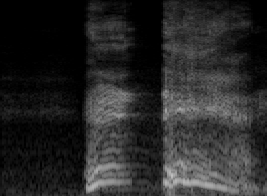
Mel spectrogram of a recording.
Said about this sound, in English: Good. Cough in the mic.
